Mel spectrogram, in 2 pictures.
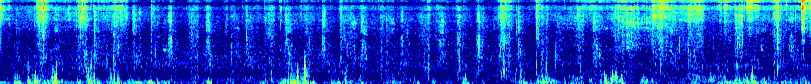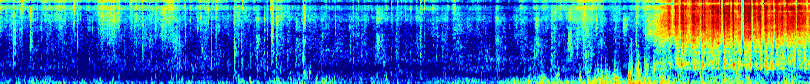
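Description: Hooves of a Dexter heifer clop and shuffle on a farm, walking up into a livestock trailer, with irregular steps and thumps close by and a louder rattling, banging burst near the end as she boards.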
